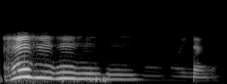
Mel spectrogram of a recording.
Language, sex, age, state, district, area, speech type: Santali, female, 18-30, West Bengal, Purulia, rural, conversation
